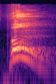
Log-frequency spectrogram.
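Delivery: shouted impact noise, falling; loud boom sound. Retold or imitated. Bursting from cover, a shouted boom. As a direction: blast out a BOOM like a hit. Grabbing him from behind.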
